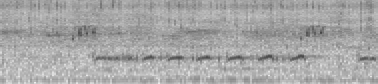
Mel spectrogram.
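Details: Distant local zebra dove singing, recorded to lure other zebra doves: a faint, steady run of small rising coo notes, roughly four per second, over low background noise.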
